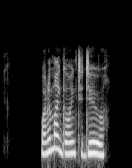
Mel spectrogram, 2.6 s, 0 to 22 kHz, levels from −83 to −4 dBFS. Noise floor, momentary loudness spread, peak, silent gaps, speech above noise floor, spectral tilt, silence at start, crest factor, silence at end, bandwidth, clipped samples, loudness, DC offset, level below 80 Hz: -81 dBFS; 7 LU; -2 dBFS; none; 68 dB; -4 dB/octave; 0.85 s; 14 dB; 0.55 s; 7.8 kHz; under 0.1%; -14 LUFS; under 0.1%; -60 dBFS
